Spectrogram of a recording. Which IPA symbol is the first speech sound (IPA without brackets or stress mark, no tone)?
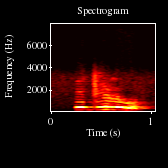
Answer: ɨ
